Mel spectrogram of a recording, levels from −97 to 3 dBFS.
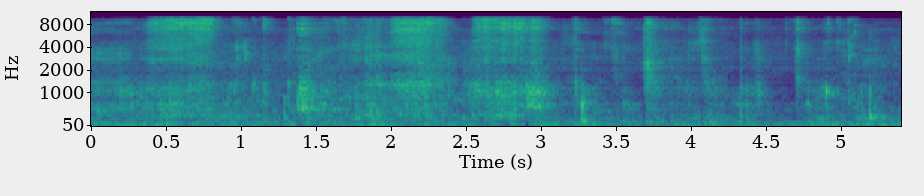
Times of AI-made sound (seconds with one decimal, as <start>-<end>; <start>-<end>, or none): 0.0-0.7; 2.6-5.0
